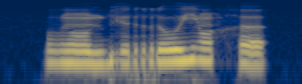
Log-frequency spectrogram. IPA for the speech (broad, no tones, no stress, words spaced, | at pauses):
βõbʲu rujõhə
